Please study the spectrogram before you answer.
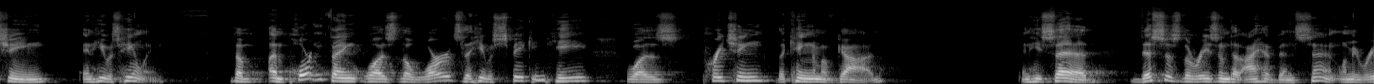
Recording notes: Recorded live at Freedom Fellowship Church in Tontitown, Arkansas on Sunday, January 31, 2021.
